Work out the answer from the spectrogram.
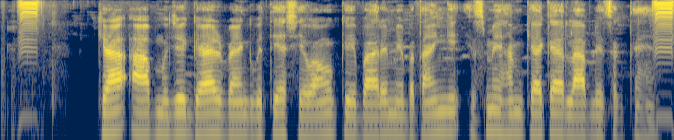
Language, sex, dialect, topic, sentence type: Hindi, male, Garhwali, banking, question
